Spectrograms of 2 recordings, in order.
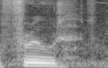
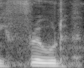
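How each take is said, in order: First: Frood said as FROOD, long oo like food; Frood, rhyming with food; alternative pronunciation. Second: Frood said as FROOD after spelling it out; Frood, oo as in food, said firmly; spelled then said. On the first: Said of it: "depending on how you pronounce it". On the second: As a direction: land on Frood, long oo, falling. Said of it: "F R U I D". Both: Shown as a demonstration.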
